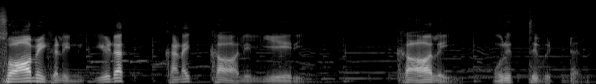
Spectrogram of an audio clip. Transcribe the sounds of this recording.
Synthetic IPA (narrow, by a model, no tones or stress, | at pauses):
sʊʋaːmɪɣɐɭɪnɪɽɐkː | ɐɳɐɪkʰːaːlɪ̰leːɾḭ | kʰːaːlɐ̰ɪmʊrɪt̪ːɯʋɪ̰ʈːɐ̰ðɯ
